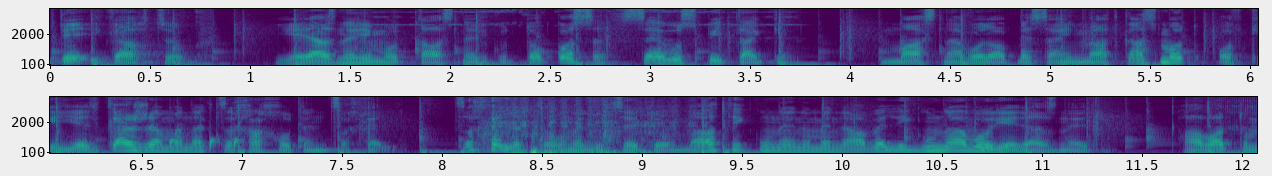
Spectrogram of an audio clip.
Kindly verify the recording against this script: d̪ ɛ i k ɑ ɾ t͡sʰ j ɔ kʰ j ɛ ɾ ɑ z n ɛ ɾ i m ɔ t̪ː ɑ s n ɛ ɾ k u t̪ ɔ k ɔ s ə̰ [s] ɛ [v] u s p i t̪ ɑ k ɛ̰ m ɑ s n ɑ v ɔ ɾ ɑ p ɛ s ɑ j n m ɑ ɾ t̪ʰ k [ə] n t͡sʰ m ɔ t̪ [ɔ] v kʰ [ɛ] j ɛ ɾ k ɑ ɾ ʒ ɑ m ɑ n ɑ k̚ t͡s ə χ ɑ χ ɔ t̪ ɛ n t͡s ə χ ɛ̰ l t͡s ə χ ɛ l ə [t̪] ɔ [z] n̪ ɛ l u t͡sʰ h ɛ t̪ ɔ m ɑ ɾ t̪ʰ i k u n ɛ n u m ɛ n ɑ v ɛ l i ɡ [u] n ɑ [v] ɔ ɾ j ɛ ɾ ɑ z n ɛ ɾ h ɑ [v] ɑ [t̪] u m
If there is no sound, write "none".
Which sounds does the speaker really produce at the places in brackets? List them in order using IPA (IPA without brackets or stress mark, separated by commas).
s, v, ɑ, ɔ, ɛ, t̪ʰ, ʁ, u, v, v, t̪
